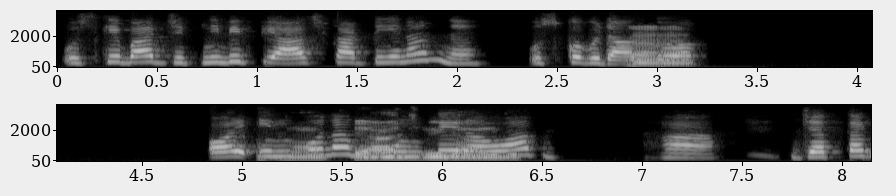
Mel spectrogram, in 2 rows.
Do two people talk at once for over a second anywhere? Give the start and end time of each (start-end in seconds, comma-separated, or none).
5.1-6.4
